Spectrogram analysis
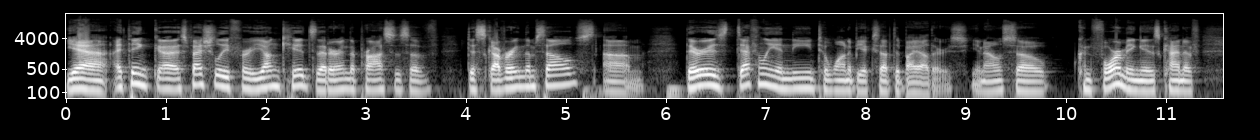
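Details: Adult male speaker; fluent speech.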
